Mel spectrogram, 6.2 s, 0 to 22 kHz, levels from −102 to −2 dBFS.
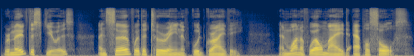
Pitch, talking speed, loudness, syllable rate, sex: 105 Hz, 175 wpm, -19 LUFS, 5.2 syllables/s, male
